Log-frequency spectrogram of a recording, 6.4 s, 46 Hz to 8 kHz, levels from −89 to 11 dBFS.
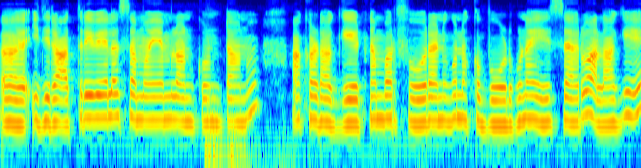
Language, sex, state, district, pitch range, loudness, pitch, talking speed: Telugu, female, Andhra Pradesh, Chittoor, 190-215 Hz, -17 LUFS, 200 Hz, 150 wpm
